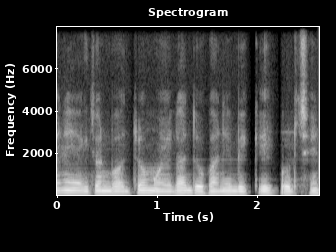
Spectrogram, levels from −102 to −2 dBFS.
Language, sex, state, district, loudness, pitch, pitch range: Bengali, male, Odisha, Malkangiri, -16 LUFS, 110 Hz, 105-115 Hz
